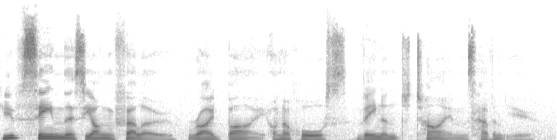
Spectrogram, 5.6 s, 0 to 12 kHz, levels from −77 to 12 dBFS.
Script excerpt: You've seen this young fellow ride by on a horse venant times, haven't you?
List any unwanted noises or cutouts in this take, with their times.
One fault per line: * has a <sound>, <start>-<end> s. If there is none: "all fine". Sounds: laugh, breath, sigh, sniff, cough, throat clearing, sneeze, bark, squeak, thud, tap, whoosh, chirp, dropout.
all fine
